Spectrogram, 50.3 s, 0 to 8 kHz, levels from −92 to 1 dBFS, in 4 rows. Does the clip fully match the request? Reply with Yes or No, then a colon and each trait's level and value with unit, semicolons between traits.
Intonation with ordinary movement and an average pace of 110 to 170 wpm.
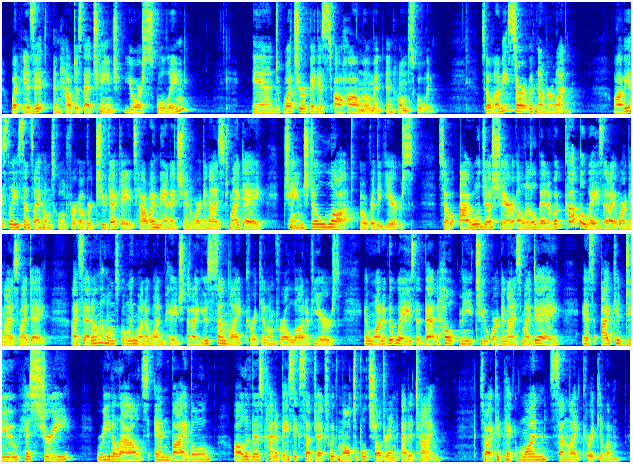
Yes: average, 3.9 semitones; average, 145 wpm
